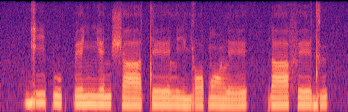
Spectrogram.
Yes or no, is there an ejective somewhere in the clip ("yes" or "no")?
no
